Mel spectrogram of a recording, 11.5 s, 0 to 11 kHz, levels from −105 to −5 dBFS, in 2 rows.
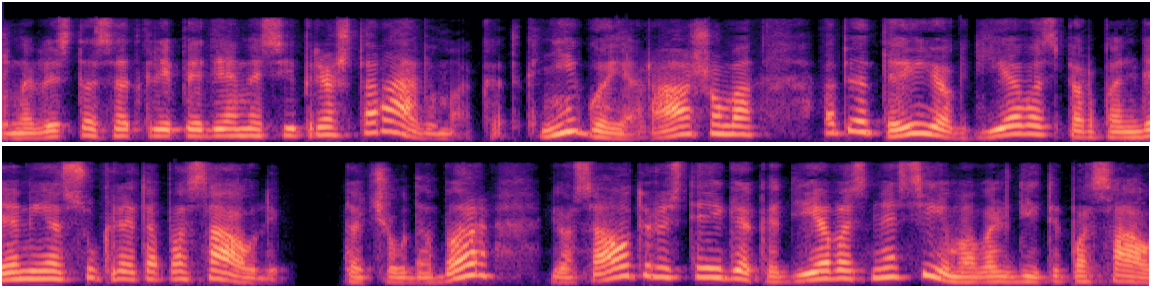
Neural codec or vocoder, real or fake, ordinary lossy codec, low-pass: codec, 16 kHz, 4 kbps, FreqCodec, smaller model; fake; AAC, 48 kbps; 7.2 kHz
